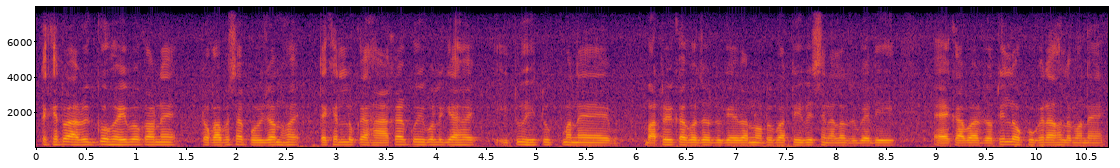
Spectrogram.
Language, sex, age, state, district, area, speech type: Assamese, male, 60+, Assam, Dibrugarh, rural, spontaneous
